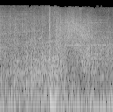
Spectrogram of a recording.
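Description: A nexus explodes with a loud blast.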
